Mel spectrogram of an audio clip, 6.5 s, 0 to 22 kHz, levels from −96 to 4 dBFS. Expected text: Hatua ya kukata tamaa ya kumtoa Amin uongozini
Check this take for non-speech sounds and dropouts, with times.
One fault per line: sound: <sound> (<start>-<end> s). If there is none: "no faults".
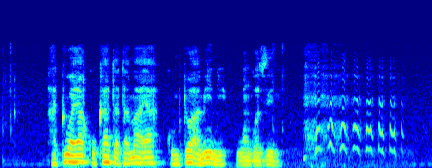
sound: laugh (4.5-6.1 s)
